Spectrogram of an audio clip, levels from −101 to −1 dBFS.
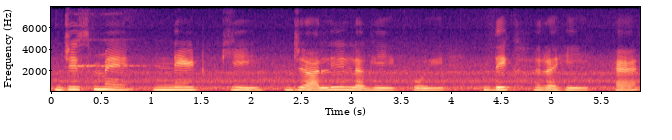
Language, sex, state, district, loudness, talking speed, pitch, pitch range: Hindi, female, Madhya Pradesh, Dhar, -16 LUFS, 90 wpm, 210 Hz, 195-225 Hz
